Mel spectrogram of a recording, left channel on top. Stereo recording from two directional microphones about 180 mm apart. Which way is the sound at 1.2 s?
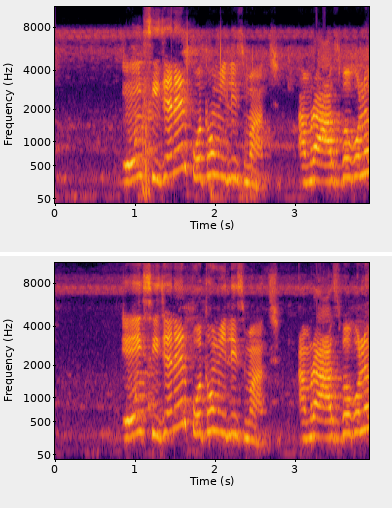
10° right (ahead or behind).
